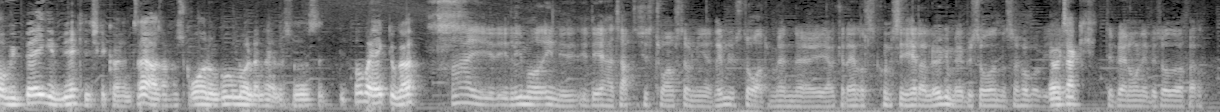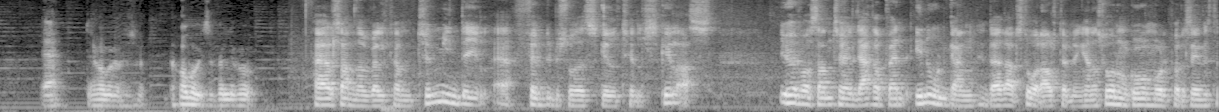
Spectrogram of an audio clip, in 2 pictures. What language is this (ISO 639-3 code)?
dan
